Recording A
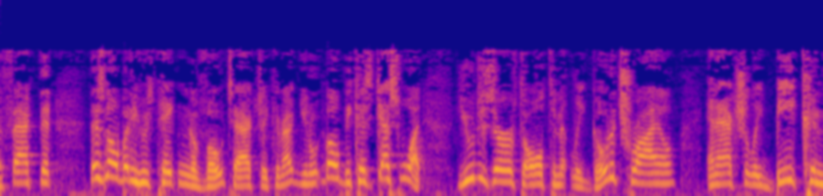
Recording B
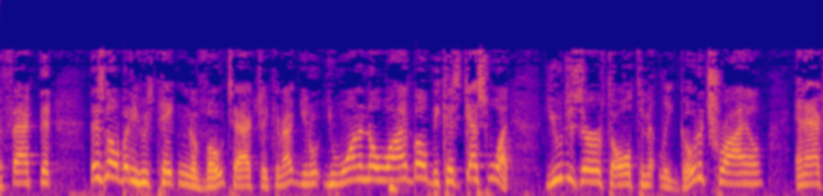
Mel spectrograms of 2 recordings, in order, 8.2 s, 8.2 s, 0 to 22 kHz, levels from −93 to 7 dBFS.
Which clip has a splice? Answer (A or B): A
